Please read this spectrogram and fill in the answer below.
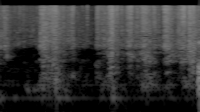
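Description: Packaging crinkling and rustling as it is handled, in several short rustles.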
